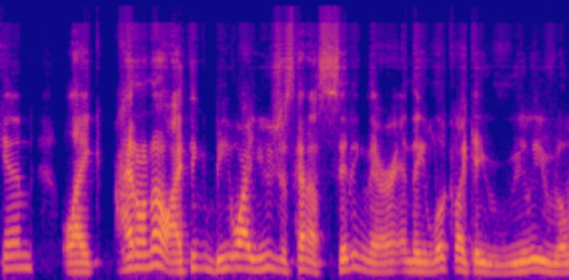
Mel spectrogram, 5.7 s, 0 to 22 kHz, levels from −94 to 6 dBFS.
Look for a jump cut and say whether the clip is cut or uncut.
cut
